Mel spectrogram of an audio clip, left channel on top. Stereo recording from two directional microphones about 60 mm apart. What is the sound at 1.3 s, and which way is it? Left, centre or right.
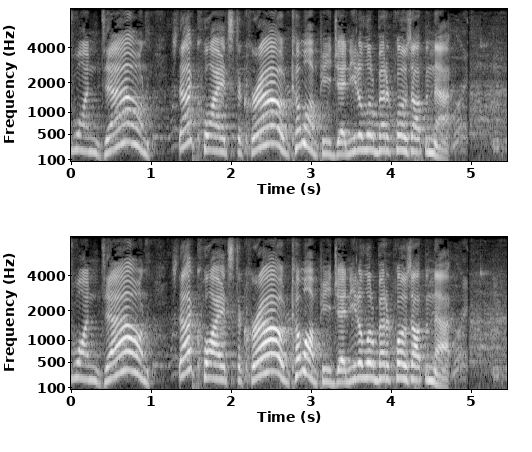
Speech, right.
